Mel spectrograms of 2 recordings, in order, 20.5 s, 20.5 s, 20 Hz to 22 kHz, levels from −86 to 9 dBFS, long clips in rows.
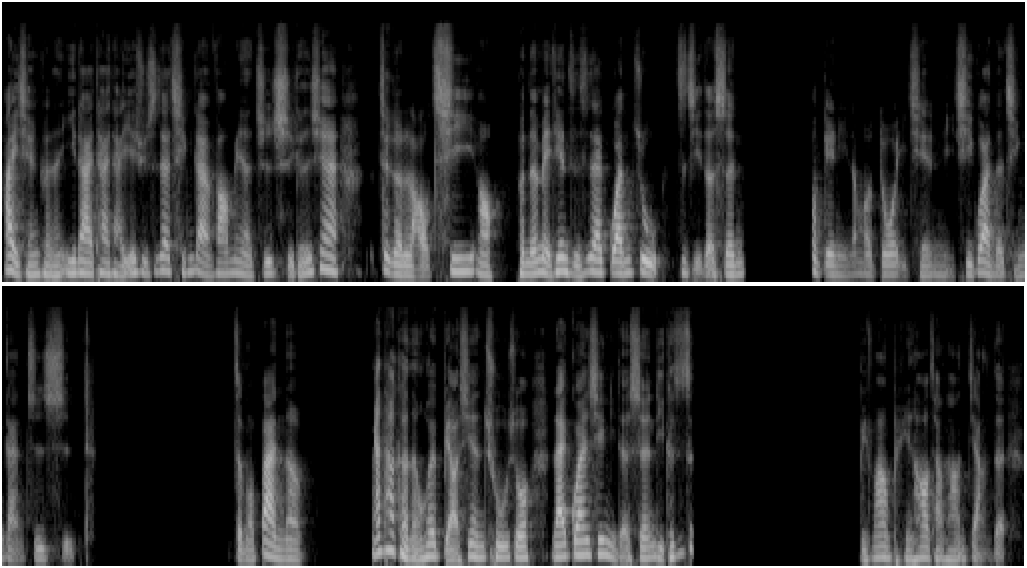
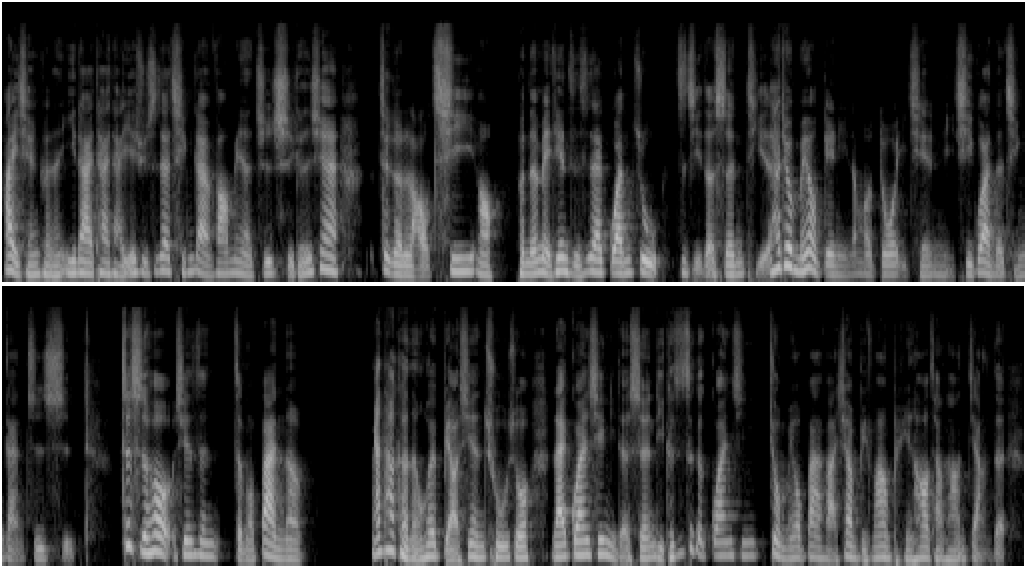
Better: second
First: audio cutting out; at 7.5 s for 0.5 s, at 11 s for 1.5 s and at 17 s for 1.5 s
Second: none

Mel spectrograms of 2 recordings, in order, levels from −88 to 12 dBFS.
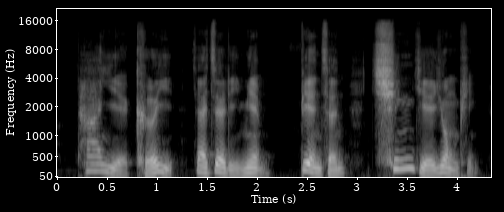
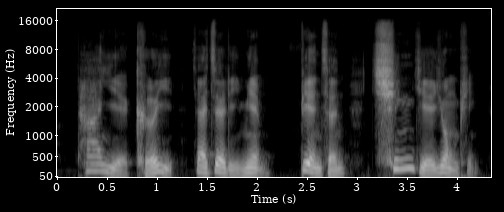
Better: neither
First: none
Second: none

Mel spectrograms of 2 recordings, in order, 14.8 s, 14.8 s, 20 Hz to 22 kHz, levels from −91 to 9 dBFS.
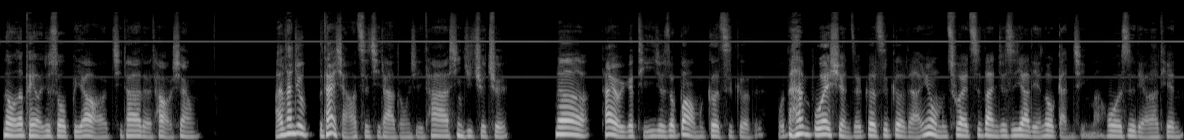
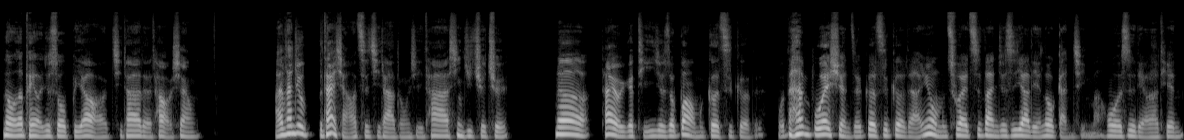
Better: second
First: high-pitched whine; faint; throughout; 6.5 kHz, 25 dB below the speech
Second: none

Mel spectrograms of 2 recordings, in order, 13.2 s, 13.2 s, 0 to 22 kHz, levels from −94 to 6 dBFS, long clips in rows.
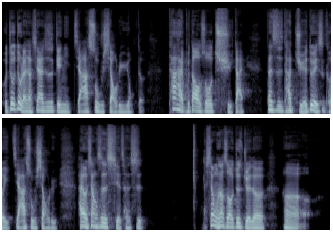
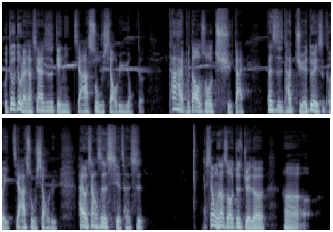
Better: first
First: none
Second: animal sounds; noticeable; throughout; 20 dB below the speech

